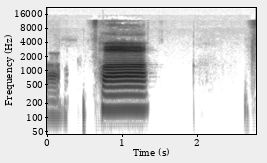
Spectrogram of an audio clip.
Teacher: Bangla ফর মতন উচ্চারণ হবে না, দুটো ঠোঁট দিয়ে হবে না। ফা উচ্চারণ হবে উপরে যে দুটো দাঁত আছে উপরের দাঁতটা আর নিচের এই ঠোঁটের মাঝখান।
